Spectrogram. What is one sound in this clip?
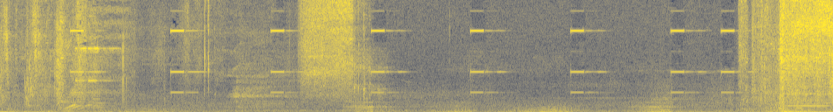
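A device beeps with short, evenly spaced tones.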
